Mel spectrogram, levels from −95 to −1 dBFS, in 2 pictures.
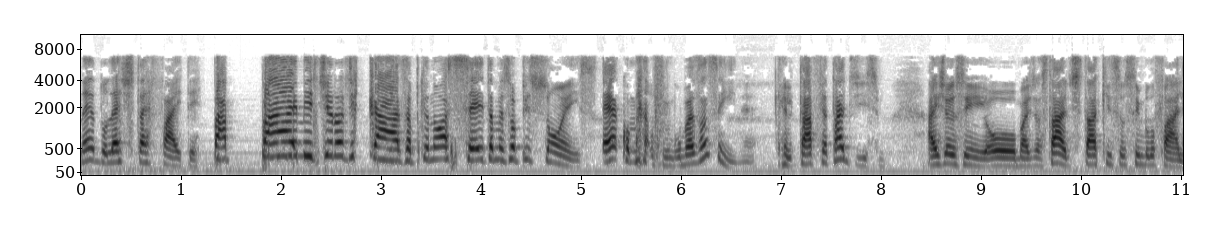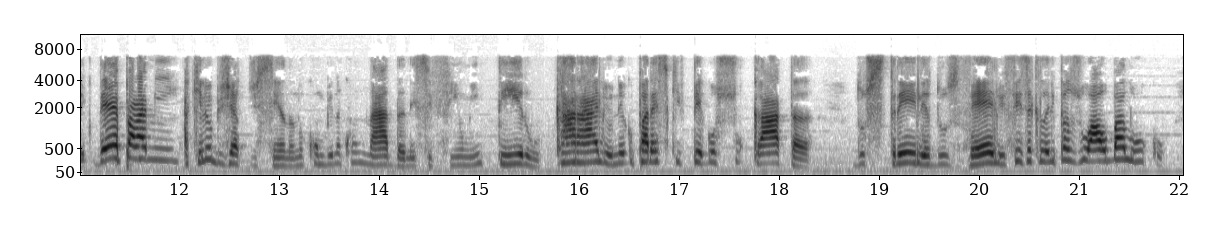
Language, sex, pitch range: Portuguese, male, 180-285 Hz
